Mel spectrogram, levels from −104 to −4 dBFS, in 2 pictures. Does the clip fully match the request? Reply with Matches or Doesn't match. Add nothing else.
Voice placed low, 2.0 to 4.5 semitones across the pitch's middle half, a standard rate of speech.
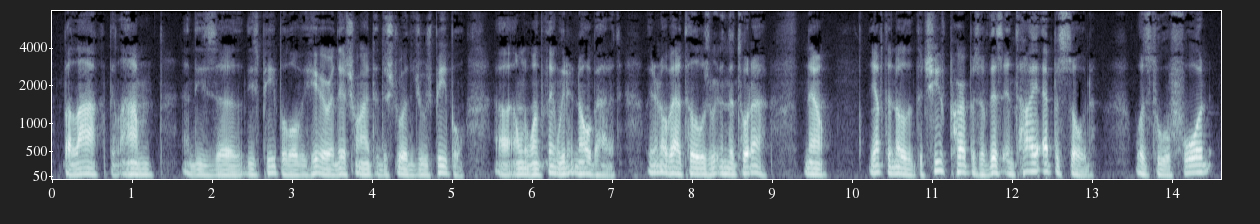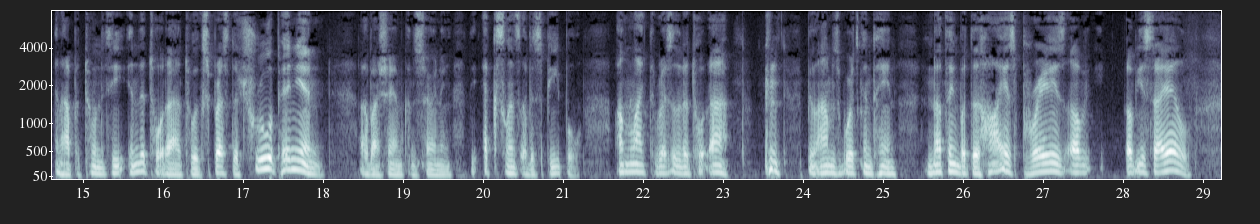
Doesn't match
